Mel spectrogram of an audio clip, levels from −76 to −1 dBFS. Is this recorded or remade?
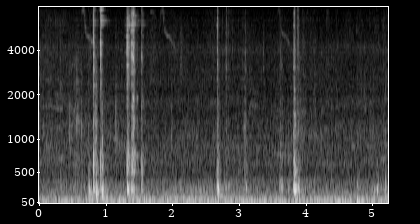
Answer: remade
